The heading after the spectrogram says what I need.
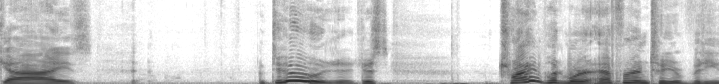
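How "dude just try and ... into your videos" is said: high voice cracking mid-sentence. Reacting to a Minecraft add-on video, the speaker addresses its creators; voice cracking. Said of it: "Sorry for the voice crack".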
